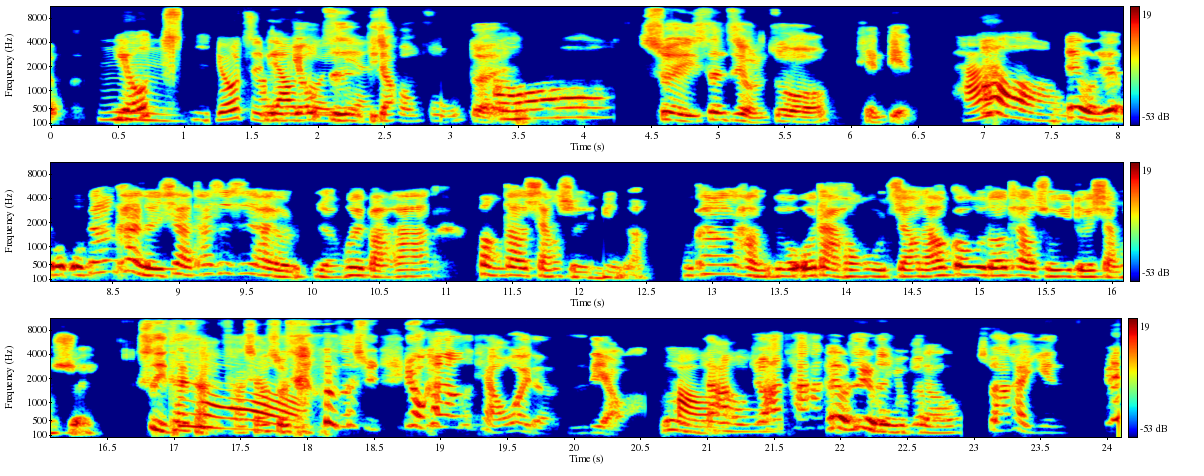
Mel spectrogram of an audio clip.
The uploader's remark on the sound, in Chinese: 錄製適逢颱風天，網路不佳影響音訊品質，請見諒！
